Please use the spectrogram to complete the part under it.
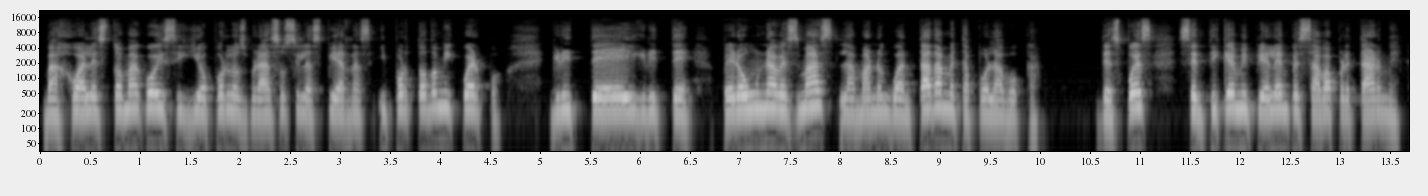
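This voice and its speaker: A woman storyteller giving a dramatic, expressive first-person reading of a book chapter. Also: medium pitch, normal speed.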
